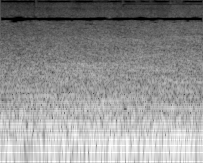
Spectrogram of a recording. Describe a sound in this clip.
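A motorcycle rides past.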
